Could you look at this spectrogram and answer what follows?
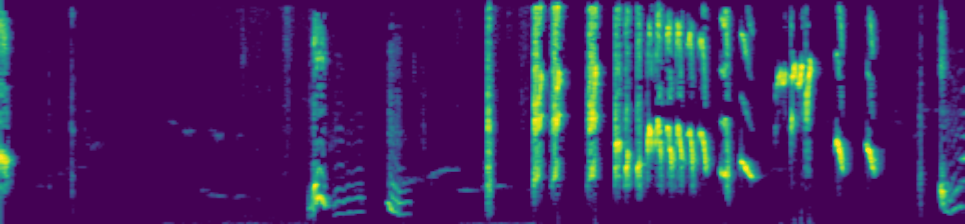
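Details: Male white-rumped shama wooing a female to mate, heard in sparse sharp notes, then a dense burst of high chattering and squeaky calls in the second half.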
